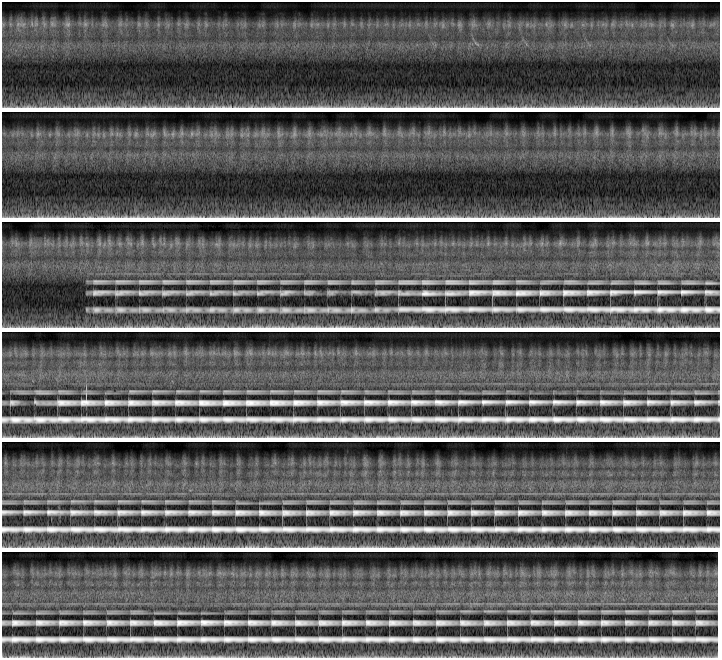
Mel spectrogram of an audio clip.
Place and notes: Next to the tracks, Factory sound, Cicada cry, Traffic sound, The train runs through, Railroad Crossing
